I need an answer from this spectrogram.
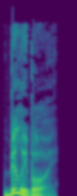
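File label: "billyboy", English, uk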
